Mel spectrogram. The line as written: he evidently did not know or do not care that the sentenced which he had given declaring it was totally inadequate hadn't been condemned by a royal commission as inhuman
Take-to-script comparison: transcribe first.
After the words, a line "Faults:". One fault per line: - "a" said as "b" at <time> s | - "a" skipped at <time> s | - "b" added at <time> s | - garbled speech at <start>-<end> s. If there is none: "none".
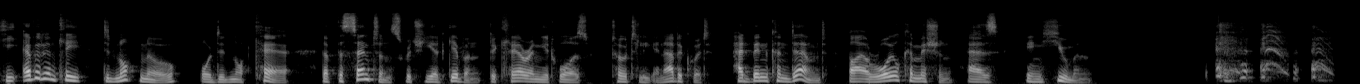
he evidently did not know or did not care that the sentence which he had given declaring it was totally inadequate had been condemned by a royal commission as inhuman
Faults:
- "do" said as "did" at 2.1 s
- "sentenced" said as "sentence" at 3.4 s
- "hadn't" said as "had" at 7.3 s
